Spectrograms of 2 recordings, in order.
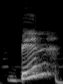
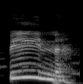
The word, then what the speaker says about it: bin: is the fact that when we have a word in English with a short vowel you French speakers elongate the valve for example bin becomes bean bean and that actually is a different word bin and bean if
